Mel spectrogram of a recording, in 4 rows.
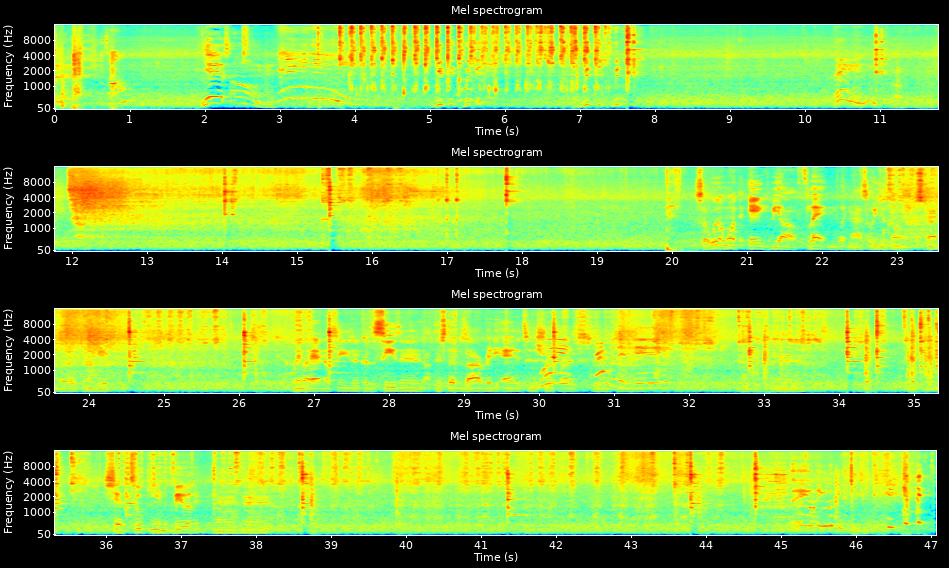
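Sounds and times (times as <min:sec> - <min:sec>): egg sizzling in frying pan: 0:03.9 - 0:07.6, 0:12.0 - 0:19.6, 0:22.8 - 0:28.0, 0:30.1 - 0:35.8, 0:37.9 - 0:45.0
utensil scraping ceramic bowl: 0:03.9 - 0:07.8, 0:22.8 - 0:27.4, 0:31.1 - 0:34.3, 0:35.3 - 0:45.2.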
